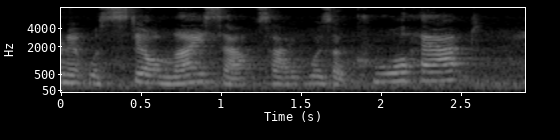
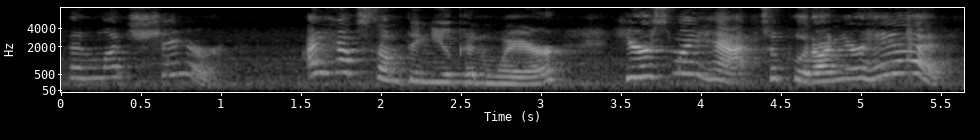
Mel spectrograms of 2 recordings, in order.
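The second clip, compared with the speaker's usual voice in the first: lightly voiced little girl, higher; 6 semitones higher, 6 dB louder than usual. A narrator's reading. Little girl offering her hat to the snowman. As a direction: offer it kindly like a small girl. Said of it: "A little girl said".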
